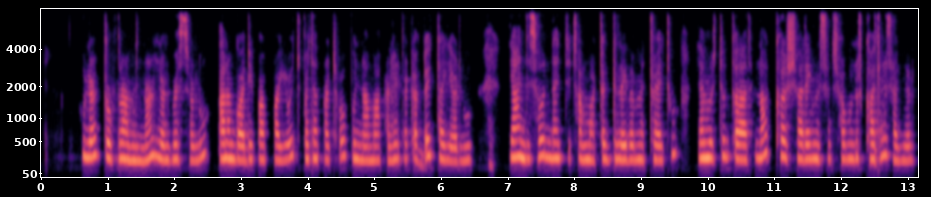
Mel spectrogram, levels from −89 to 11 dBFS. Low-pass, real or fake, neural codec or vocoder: 7.2 kHz; fake; autoencoder, 22.05 kHz, a latent of 192 numbers a frame, VITS, trained on one speaker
